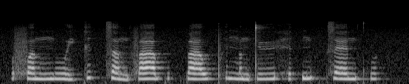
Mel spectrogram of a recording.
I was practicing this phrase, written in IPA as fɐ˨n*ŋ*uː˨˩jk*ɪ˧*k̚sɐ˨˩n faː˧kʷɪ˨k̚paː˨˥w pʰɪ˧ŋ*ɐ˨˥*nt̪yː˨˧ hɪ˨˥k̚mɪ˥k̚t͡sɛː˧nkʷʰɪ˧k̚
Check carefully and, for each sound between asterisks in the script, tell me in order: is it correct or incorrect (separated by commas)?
correct, incorrect, incorrect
